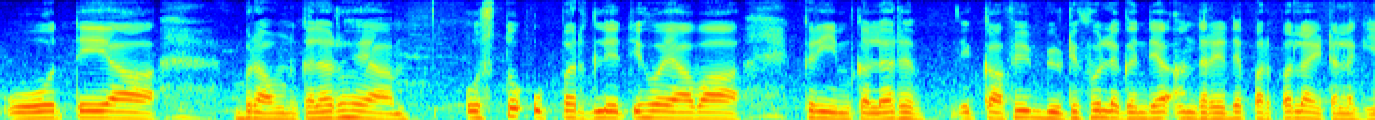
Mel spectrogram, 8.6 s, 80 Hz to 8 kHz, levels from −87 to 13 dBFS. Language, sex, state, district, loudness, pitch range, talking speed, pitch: Punjabi, male, Punjab, Kapurthala, -13 LUFS, 140-155 Hz, 160 wpm, 150 Hz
